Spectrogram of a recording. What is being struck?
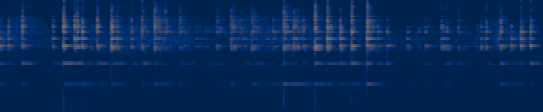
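Glass vase.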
